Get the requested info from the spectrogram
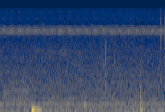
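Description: A steady, high-pitched, finely pulsing trill in the background, with a single low thump about half a second in.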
